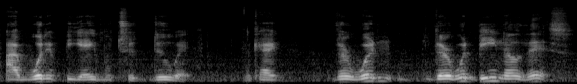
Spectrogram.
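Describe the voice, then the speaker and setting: A middle-aged man with a raspy voice, tired and rambling as he talks casually to viewers on a live stream. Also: mid-range voice, fairly even intonation, a little slow, a little hiss or hum. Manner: rambling, heavy with filler phrases. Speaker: vlogger.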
